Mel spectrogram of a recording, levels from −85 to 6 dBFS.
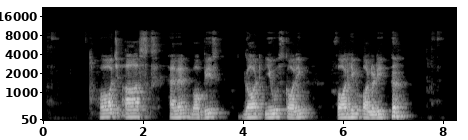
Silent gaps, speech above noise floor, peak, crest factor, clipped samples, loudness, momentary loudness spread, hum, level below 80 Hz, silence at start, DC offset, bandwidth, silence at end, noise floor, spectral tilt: none; 62 dB; -2 dBFS; 18 dB; under 0.1%; -19 LUFS; 12 LU; none; -56 dBFS; 0.9 s; under 0.1%; 9.6 kHz; 1 s; -79 dBFS; -7 dB/octave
